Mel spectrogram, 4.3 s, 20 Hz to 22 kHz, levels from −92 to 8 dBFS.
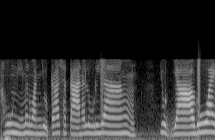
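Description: Brief bursts of sharp ticking crackle cut across the speech from 2.02 to 2.10 s and again from 3.94 to 4.00 s. These are bit errors on a digital phone line, at a rate of a few tenths of a percent. Each flipped bit corrupts one sample of the telephone-band signal, which fits G.711 A-law coding at 64 kbps, and hits on the upper bits or on the sign of loud samples produce the sharp ticks.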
